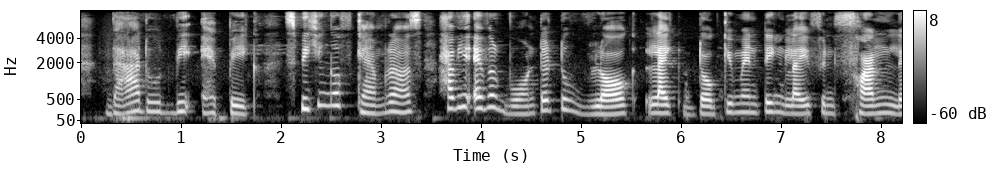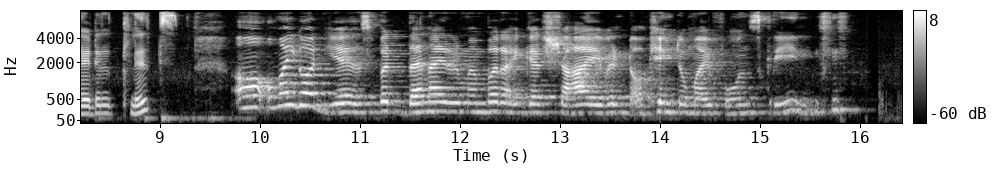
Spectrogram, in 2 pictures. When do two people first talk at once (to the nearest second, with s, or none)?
none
